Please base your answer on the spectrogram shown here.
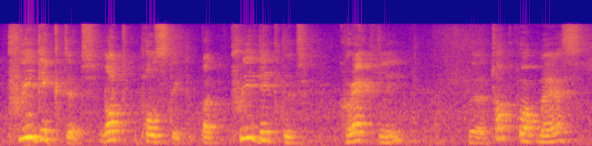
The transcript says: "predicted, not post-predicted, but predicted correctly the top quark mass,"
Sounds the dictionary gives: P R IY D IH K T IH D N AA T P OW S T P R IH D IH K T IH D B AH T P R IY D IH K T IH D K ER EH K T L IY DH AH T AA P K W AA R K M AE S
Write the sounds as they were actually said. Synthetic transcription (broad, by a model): P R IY D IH K T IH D N AA T P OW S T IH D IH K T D B AH T P R IY D IH K T IH D K ER EH K T L IY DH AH T AA P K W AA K M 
